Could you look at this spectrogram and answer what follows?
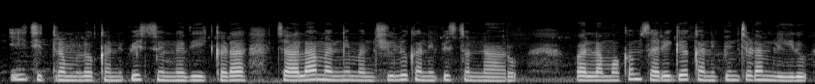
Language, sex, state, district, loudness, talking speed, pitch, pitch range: Telugu, female, Telangana, Hyderabad, -18 LUFS, 95 wpm, 195 Hz, 185-205 Hz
